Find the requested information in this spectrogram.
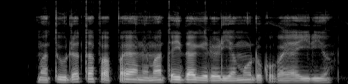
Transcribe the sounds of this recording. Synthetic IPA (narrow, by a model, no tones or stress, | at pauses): matuːdatapapa̰janemataiðaɣeɾeɾiamoːndoko̰ɣajaiɾiɔ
